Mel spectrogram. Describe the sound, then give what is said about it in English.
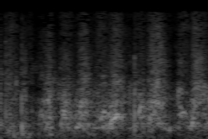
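Continuous crinkling and rustling of cloth-like, double-sided Lego- and popsicle-print Christmas gift wrapping paper being handled and torn open, a dry scratchy texture with small irregular bursts and no voices. “I actually sprung for nice paper. Yeah, it's like that cloth.”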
